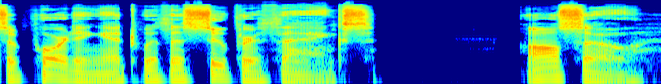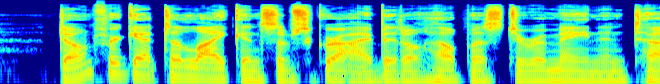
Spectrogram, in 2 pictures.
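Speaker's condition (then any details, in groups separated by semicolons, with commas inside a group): No condition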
